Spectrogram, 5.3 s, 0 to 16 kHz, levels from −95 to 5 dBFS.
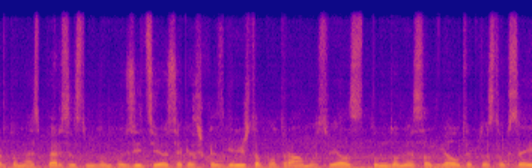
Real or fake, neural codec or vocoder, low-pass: fake; autoencoder, 48 kHz, 128 numbers a frame, DAC-VAE, trained on Japanese speech; 14.4 kHz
